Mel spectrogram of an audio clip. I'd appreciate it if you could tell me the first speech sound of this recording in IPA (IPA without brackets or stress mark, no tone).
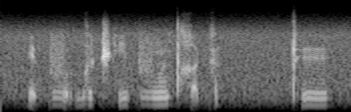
ḛ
